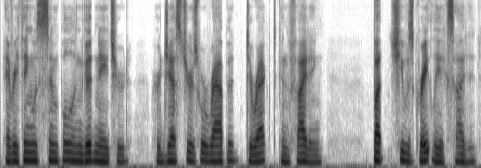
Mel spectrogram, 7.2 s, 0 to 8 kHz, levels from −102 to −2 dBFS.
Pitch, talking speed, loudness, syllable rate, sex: 135 Hz, 135 wpm, -18 LUFS, 5.7 syllables/s, male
